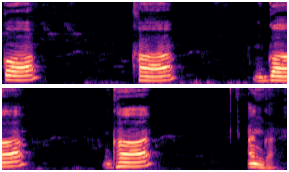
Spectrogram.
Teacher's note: ओ आ क वर्ग यानी कि क ख ग घ अंग ह और विसर्ग का उच्चारण स्थान कंठ है।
